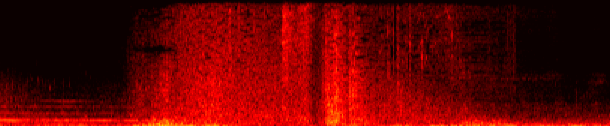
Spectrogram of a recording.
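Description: Water bubbles and churns around a diver underwater.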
